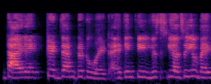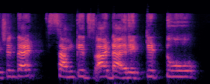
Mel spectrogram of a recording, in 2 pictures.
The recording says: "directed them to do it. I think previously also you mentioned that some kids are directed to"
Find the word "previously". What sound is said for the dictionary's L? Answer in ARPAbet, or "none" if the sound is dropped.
none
